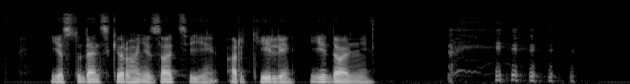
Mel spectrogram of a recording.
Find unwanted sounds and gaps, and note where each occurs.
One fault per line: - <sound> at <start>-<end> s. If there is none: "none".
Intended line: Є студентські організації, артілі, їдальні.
- laugh at 4.5-5.8 s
